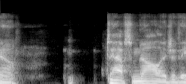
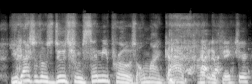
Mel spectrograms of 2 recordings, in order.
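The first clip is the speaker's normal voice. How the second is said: much higher, excited gushing fan voice; starstruck fan; 9 semitones higher than usual. Retold or imitated. Mocking the door lady as an excited fan, high and gushing. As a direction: gush like a starstruck fan, laughing. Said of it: "She was like".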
